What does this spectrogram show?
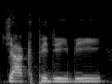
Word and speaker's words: YAGPDB: names and of course pronouncing y a g p d b dot x i z is quite a task if you want to talk about the bolt otherwise we usually go like jack pdb or any name like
